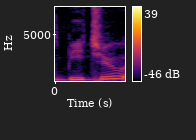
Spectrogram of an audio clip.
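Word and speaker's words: Bihzhu: Okay, my name's Bichu, and it's spelled B-I-H-Z-H-U.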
